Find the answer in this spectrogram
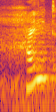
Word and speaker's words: Haidt: There's a guy named Jonathan Haidt, I think is the way you say his name, and he's amazing.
